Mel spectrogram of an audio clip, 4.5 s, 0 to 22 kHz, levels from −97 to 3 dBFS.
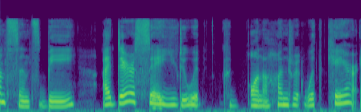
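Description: A 250 ms chunk arrived two chunks late, so from 2.25 to 3.0 s chunks out of order jumble the speech, with three hard joins.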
